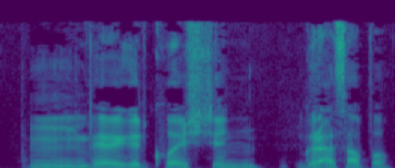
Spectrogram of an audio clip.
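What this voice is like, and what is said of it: Put-on unidentifiable accent. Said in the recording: “I don't really know what kind of accent that was.”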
